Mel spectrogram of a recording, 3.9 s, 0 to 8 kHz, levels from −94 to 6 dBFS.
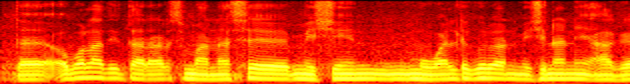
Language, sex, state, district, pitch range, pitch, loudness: Chakma, male, Tripura, Unakoti, 120-130 Hz, 125 Hz, -13 LUFS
